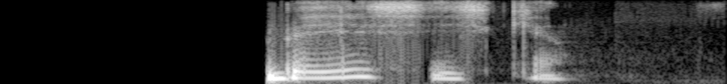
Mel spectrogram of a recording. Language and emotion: Russian, neutral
